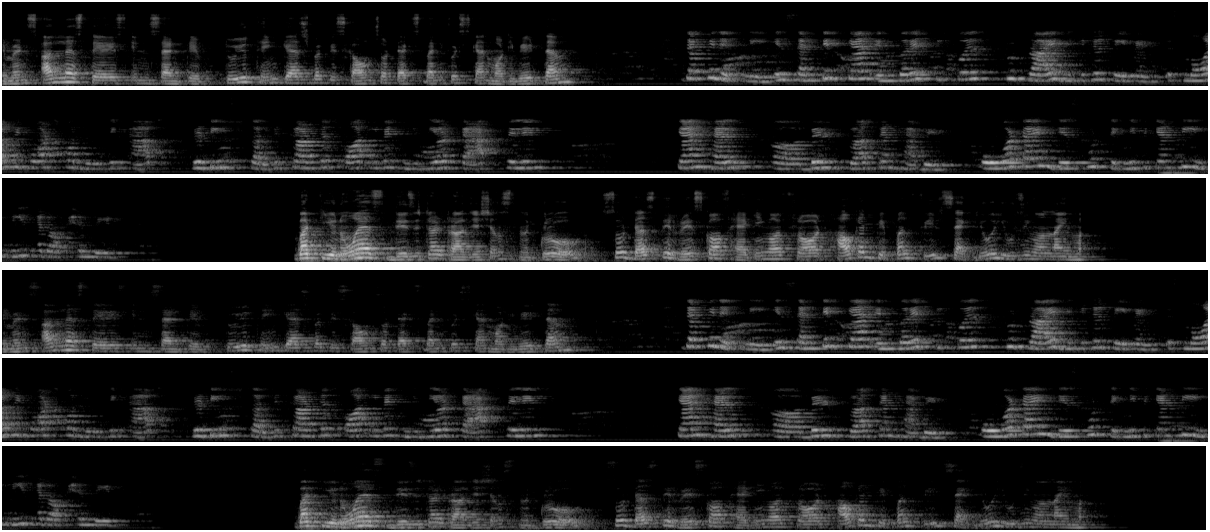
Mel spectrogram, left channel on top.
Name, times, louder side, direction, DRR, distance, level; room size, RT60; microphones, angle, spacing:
voice 1, 0.0-5.7 27.0-34.9, left 5 dB, 70° left, 0.4 m, -31 dB
voice 2, 6.2-17.5 17.8-18.1 18.8-25.3, left 1 dB, 5° right, 0.5 m, -35 dB
6.5 x 3.6 x 4.0 m
head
